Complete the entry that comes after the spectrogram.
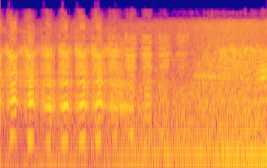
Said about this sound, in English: I'm going to play my little Billy Goat jingle for you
